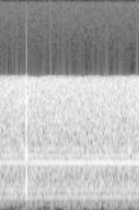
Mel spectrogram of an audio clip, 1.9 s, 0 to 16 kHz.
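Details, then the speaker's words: 1957 RCA Institutes kit AM tube radio: faint steady hum, no program sound; 168 V on both sides of the 100k plate load shows the audio tube not conducting, traced to two tubes swapped in their sockets. "so what does that tell you that tells us our 686 for whatever reason is not conducting"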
